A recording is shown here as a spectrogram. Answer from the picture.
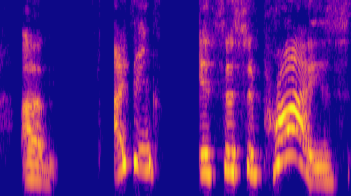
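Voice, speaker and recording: A woman's raised, projected voice, high-pitched, bright and sharp, animated in tone, with very wide pitch swings. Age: 70s. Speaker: fashion entrepreneur. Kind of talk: interview conversation.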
